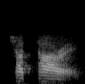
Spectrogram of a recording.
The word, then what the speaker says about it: chattare: They even spell it wrong because in Italian a CH would be k, not ch, but they spell it CH and they say it like they shouldn't say it, but then they conjugate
